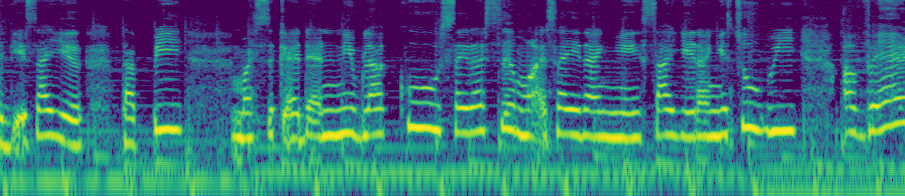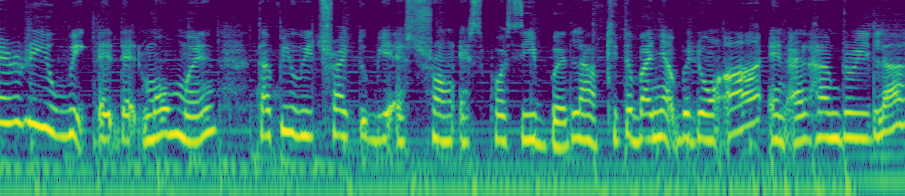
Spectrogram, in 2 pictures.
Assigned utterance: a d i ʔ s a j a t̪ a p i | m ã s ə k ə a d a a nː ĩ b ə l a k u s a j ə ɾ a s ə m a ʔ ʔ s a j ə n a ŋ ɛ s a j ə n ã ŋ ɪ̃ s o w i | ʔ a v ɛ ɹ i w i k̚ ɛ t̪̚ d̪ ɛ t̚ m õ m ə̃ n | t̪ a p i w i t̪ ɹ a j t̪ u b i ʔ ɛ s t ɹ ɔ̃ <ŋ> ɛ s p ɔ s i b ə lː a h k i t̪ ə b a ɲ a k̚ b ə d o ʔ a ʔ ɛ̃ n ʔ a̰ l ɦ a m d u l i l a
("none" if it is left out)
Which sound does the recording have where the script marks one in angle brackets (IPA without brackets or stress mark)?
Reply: ŋ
